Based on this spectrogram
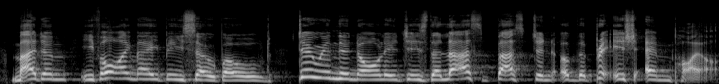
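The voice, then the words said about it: Convincing put-on British accent. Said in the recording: “that sounded really, really convincing to me as an accent”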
